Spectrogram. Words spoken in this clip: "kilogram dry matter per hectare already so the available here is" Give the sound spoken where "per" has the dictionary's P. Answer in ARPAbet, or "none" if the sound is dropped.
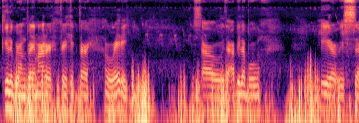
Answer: F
